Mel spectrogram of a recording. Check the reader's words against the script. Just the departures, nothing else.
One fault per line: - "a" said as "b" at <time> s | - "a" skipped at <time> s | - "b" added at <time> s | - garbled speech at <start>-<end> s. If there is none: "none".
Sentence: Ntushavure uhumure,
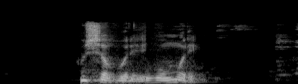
none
